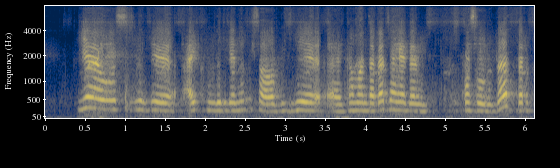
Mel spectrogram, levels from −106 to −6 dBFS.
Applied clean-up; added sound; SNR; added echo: neural separator model SepFormer DNS4.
